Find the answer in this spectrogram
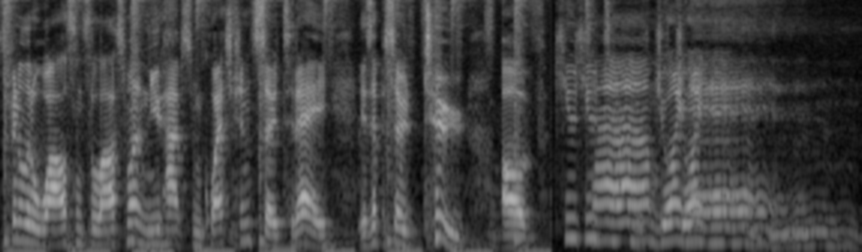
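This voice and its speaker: Music plays in the background while the speech moves at a fairly slow pace. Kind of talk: casual talk to camera.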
